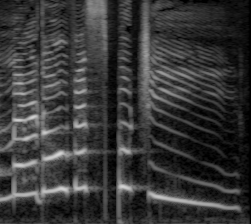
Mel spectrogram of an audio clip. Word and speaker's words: Amerigo Vespucci: pizza pie was discovered by Amerigo Vespucci. – Oh, that was nice pronunciation. – Amerigo Vespucci.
